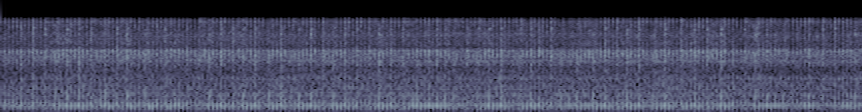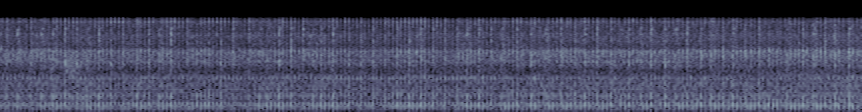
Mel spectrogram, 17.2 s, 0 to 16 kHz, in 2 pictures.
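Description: Weedeater Featherlite 25cc two-stroke engine, converted for a radio-control plane and turning an 18x6 Master Airscrew propeller, running steadily at an even speed. Its muffler baffle is drilled out to exhaust better, which makes it a little louder.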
